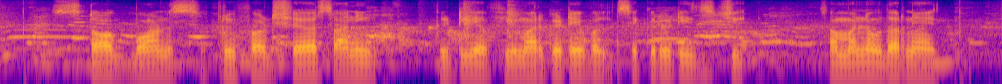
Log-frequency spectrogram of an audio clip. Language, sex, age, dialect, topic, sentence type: Marathi, male, 18-24, Varhadi, banking, statement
